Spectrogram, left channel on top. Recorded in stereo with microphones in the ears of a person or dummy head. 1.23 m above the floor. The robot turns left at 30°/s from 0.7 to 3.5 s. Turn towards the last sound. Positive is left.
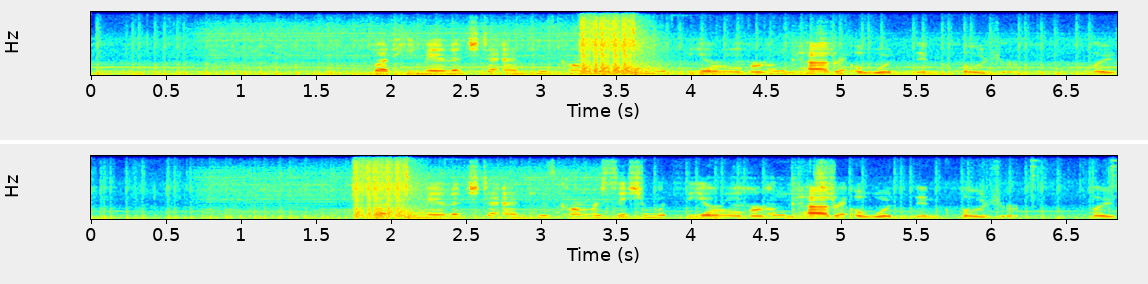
turn(degrees=-30)  # may be behind; listen again after turning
